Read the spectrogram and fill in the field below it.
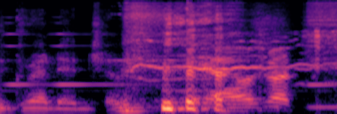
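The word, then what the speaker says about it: Greninja: You mean good I mean, it's already bad to say Green Ninja as opposed to Gren Ninja.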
